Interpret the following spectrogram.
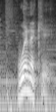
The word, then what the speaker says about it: Winnicky: Now take my name for example. Phonetically, it should be spelled capital WIN dash lowercase UH dash KEE. It tells you to emphasize the first syllable, Winnicky.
